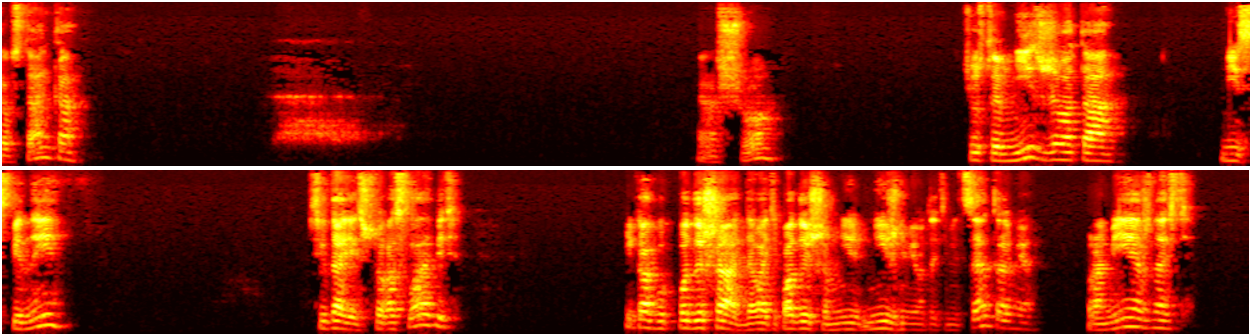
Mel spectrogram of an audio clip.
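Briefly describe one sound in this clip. A man speaks calmly and slowly close to a microphone, with long pauses.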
